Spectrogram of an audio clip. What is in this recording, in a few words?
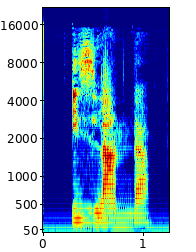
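"iceland", Italian; geography; gcompris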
